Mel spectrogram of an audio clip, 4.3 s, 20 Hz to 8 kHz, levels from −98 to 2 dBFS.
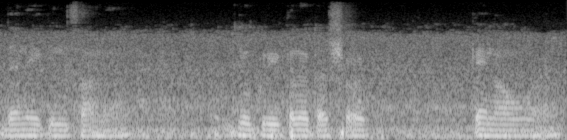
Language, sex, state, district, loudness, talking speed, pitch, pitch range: Hindi, male, Maharashtra, Mumbai Suburban, -18 LUFS, 185 wpm, 120 Hz, 120-125 Hz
